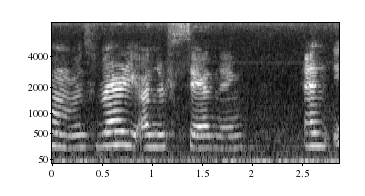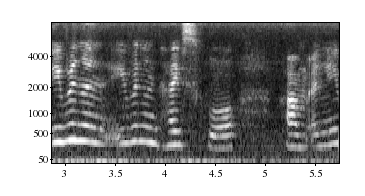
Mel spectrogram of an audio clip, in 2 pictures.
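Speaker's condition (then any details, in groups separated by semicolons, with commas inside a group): Cerebral palsy; speech therapy in childhood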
